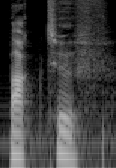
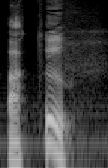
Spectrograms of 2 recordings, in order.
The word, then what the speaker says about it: Bouktouf: Okay, you have to help me pronounce this. B-O-U-K-T-O-U-F. – Baktouf. – Baktouf.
